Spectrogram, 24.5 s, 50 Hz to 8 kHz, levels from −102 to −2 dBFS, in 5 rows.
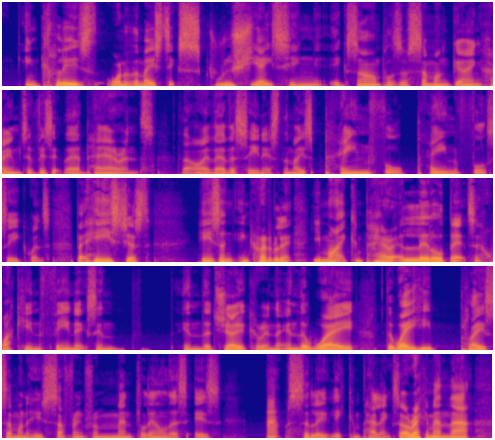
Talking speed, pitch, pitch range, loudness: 165 wpm, 110 Hz, 90-130 Hz, -33 LUFS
